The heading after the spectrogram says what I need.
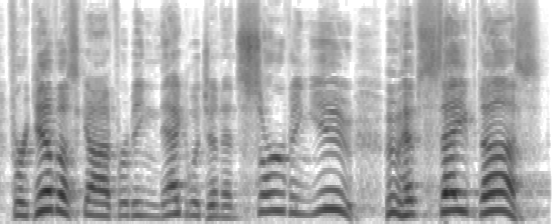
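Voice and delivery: loud, high, urgent plea to God; fervent preaching prayer. Real, not acted. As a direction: plead for forgiveness with full preaching force. Fervent prayer preached at full force.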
